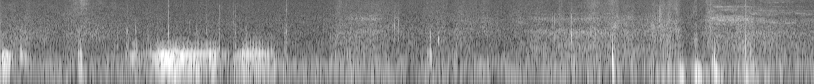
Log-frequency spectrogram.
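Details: Male's hungry stomach: a soft low rumble and gurgle over quiet room noise; borborygmi, ordinary hunger growling.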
